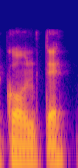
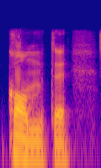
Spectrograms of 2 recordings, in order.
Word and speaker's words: Comte: attenzione con la M, non con la N, eh, perché sennò poi si legge Conte, Comte, Auguste Comte era un filosofo francese, mi sembra uno dei razionalisti, dei positivisti, no?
